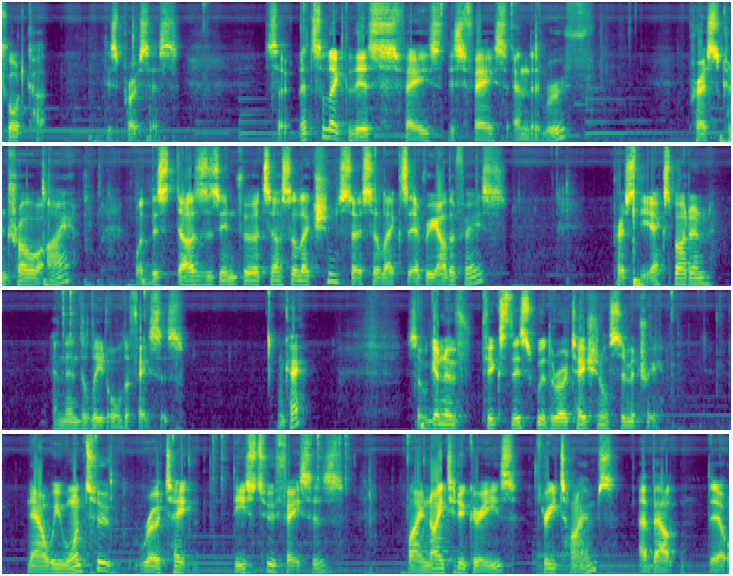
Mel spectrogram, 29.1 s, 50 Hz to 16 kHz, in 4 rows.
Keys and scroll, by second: 13.7 x.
